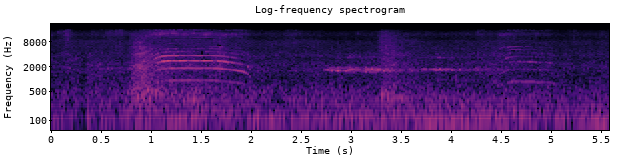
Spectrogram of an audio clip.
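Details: Frightened feral kitten exploring a backyard garden with its mother nearby gives a clear falling meow, then a long flat higher cry and a shorter final meow, with steady low traffic-like hum underneath.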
